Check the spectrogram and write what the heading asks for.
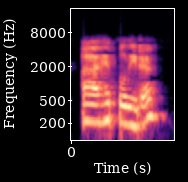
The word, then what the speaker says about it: Hippolyta: Hippolyta. Hippolyta, our nuptial hour draws on apace.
